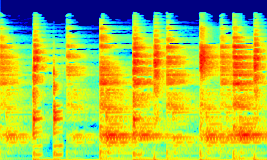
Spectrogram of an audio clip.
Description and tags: Done with Redrum in Reason
percussion, electronic, reason, wavedrum, redrum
